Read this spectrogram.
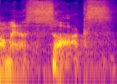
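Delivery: whispered, slow, half to himself; muttered reaction. Retold or imitated. Patient reading the two-hour wait notice, slow whispered groan. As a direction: breathe it out under your breath, disappointed. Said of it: "my first reaction".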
